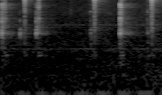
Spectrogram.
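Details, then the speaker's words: Nissan Maxima right rear power window won't go up or down; sharp clicking from the relay or spring in the switch module with no motor whir; the switch circuit tests good with a test light and the fault is traced to the window motor. "Okay, so the click is actually in the module here, in the switch is what I'm hearing, this like a relay or just a spring."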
